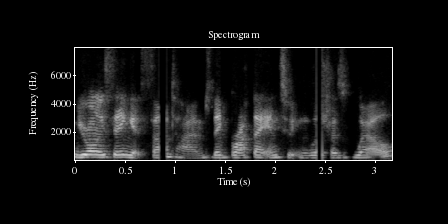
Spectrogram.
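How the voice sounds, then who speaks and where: With a DC area accent, a woman of medium pitch speaks at a moderate pace in a dry, close sound with no echo. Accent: American (DC area). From US, Washington DC area, Ethiopian family. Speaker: copywriter. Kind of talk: interview.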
